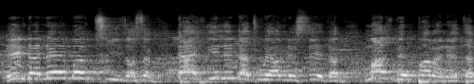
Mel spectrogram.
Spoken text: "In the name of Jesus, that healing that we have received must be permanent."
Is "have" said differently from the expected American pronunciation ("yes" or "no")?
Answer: no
